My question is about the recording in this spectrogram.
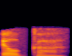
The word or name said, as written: ilka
